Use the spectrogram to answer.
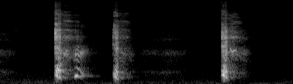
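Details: Three short, dry coughs in a quiet room, each a sharp burst, the first a double cough, from a person who is still sick with a cold, has a doctor-diagnosed left ear infection, and is taking cold medication.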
